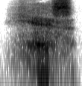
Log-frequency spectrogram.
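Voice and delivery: soft, breath-only whisper. A narrator's reading. Sick Jonathan agrees to a new life with Mina, whispered. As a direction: whisper a weak assent. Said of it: "Jonathan whispered".

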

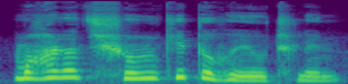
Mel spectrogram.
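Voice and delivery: usual speaking voice

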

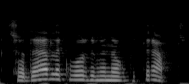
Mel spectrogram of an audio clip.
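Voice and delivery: ordinary delivery

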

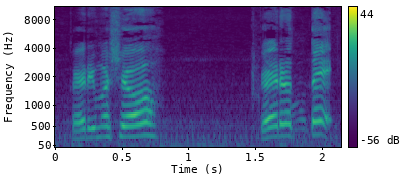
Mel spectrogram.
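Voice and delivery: loud, high call to leave; pasigaw na pag-aya. Real, not acted. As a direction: call out loudly in Japanese. Calls companion to go home. (malakas at mataas na pagtawag)

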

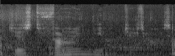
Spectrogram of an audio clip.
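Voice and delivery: soft, near-whispered self-instruction; hushed. Real, not acted. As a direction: whisper it to yourself while searching. Hiding from monster, searching.

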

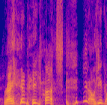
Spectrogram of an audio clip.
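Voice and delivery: talking through real laughter; loud laughing aside; real laugh breaking into the words. Real, not acted. Speaker laughing at his story.

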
